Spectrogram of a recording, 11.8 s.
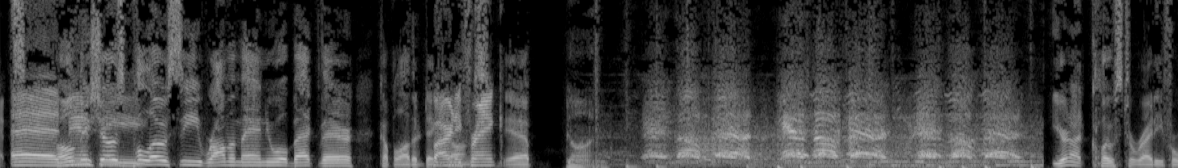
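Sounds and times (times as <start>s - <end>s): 
speech: 0.0s - 6.9s, 7.5s - 11.7s
crowd of people screaming and shouting: 6.3s - 10.4s.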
